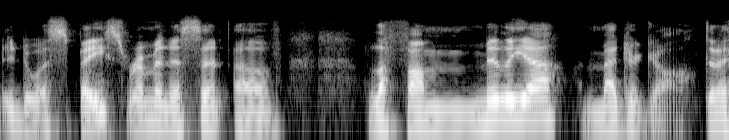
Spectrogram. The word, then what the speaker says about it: La Familia Madrigal: will be transformed into a space reminiscent of La Familia Madrigal did I say it right Sophie you did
